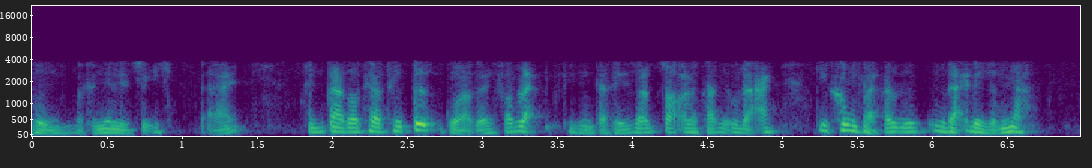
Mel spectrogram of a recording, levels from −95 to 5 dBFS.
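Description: Throughout, the speech sounds rough, muffled and warbly, with nothing above 3.7 kHz. This is tandem speech coding: three speech codecs in a row, each re-coding the previous codec's damage.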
